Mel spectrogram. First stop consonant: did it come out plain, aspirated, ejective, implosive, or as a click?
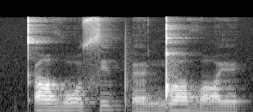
ejective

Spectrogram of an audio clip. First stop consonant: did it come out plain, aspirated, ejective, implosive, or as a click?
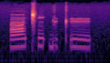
click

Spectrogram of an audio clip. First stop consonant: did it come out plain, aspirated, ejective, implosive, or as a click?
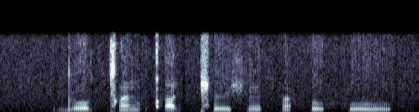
plain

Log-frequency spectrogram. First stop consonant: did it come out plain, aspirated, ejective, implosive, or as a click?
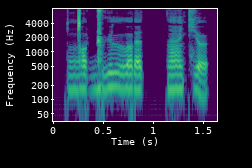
click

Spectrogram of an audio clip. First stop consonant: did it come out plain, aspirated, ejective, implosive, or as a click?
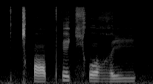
click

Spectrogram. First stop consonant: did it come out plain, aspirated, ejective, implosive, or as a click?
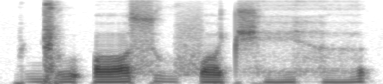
click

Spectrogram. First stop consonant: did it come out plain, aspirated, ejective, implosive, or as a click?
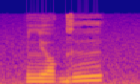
plain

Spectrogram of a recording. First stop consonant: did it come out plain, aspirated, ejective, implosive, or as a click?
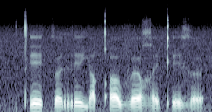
ejective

